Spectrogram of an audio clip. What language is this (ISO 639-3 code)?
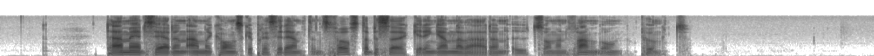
swe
